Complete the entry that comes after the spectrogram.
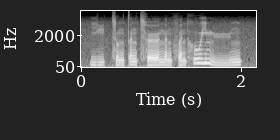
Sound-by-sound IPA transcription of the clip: j iː˨˥ t̚ s ʊ˨ ŋ t̪ ɐ˧ ŋ t͡sʰ œː˨˧ n̪ ɐ˨˧ ŋ f ɐ˨˥ n h uː˥ j m yː˨˧ ŋ

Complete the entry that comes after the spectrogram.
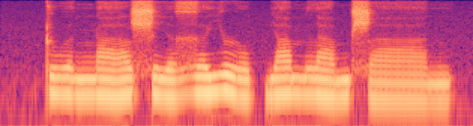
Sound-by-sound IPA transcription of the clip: ʈ u˨˩ ə̯ ŋ aː˨˩˦ ʂ i˨˩˨ ə̯ ɣ ə˧˥ j ɹ o˨˩ p̚ j a˧ m l a˨˩˦ m ʂ aː˨˩ n

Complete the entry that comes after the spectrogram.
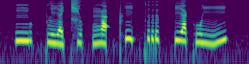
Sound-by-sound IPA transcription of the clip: ŋ u˦˥ k̚ p l i˩˦ a̯ t͡ɕ o˨˩ k̚ ŋ a˨˩ ʔ pʰ i˥˩ ʔ p r ɯ˦˥ k̚ ʔ i˧ a̯ k w iː˩˦

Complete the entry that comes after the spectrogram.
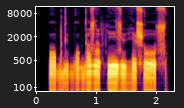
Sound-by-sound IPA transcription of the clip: ɔ b ɡ y b ɔ ɡ y zˤ ĩ f ĩ z y ɦ e ʂ ɔ̃ s

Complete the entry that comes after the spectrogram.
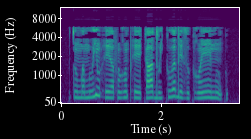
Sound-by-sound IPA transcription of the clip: t ũ m ʌ m u j ũ h eː ɐ̯ f ə̃ ʁʷ ə̃ pʰ eː k a d u j k u ɐ̯ d e z u k ʁʷ ẽː m ũ k

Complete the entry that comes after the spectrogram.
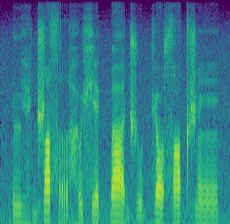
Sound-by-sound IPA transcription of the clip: lʲ ɛ̤˧ d͡ʒ e˦ sˤ r a̤˨ u̯ xʲ ɛ˦ ɡ͡b a˦˨ d͡ʒ u˨ kʲ u˦˨ sˤ ɛ˦ tˤ ʒ ẽ˦

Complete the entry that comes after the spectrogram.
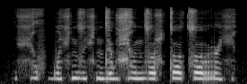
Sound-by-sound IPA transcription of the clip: ç ʊ f b ɔ ç n z ʊ ç n d ɛ w ɕ ʊ n z ɔ ɬ t ɔ t͡s ɔ r ə˞ ç

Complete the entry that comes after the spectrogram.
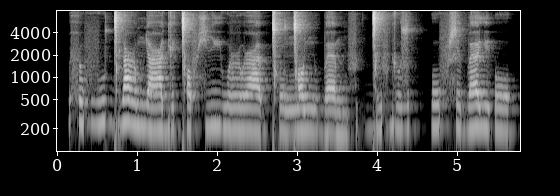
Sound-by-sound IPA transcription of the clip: ħ u f v u ɡ͡ǀ i ʕ u ɲ æ ʕ i ɡʲ æ ǀ ɒ f ç i j u ʕ u ʕ æ b ǀʰ o ŋ͡ǀ ɒ ɲ o b æ m i f | ɡ͡ǀ e f ɡʲ o z | o f ɬ e b æ lʲ e ʔ o

